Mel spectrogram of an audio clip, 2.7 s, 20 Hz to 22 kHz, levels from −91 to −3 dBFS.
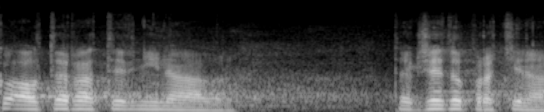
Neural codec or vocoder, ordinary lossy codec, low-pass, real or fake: vocoder, 48 kHz, 128 mel bands, Vocos; Opus, 64 kbps; 14.4 kHz; fake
